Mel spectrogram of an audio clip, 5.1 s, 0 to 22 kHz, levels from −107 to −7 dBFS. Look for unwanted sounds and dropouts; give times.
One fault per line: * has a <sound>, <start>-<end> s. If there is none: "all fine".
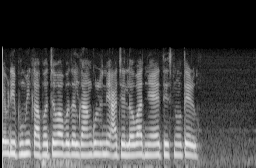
all fine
